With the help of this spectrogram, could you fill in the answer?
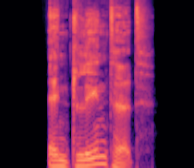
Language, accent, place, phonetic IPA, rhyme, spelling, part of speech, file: German, Germany, Berlin, [ɛntˈleːntət], -eːntət, entlehntet, verb, De-entlehntet.ogg
- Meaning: inflection of entlehnen: 1. second-person plural preterite 2. second-person plural subjunctive II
